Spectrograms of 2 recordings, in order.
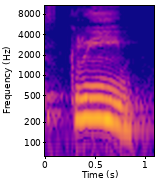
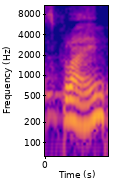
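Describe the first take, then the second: First: The vowel is a long ee sound. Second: The vowel is a short i sound. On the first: The speaker calls it right. "It's actually scream" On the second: The speaker calls it wrong. "You're getting I sound"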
